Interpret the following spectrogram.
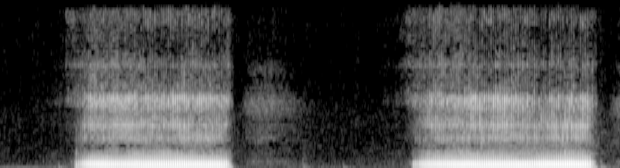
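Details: Boston Terrier snoring through a lazy afternoon nap indoors: two long harmonic snore breaths, each over a second, separated by a quiet pause with a soft exhale.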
